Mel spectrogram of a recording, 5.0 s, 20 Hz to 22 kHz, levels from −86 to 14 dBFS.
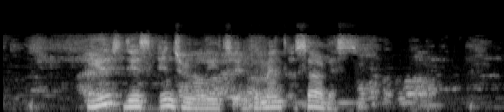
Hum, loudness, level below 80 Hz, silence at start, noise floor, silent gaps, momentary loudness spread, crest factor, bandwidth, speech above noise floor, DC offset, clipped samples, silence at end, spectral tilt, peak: none; -18 LUFS; -54 dBFS; 0.3 s; -47 dBFS; none; 19 LU; 18 dB; 7.4 kHz; 30 dB; under 0.1%; under 0.1%; 0.65 s; -5 dB/octave; -2 dBFS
